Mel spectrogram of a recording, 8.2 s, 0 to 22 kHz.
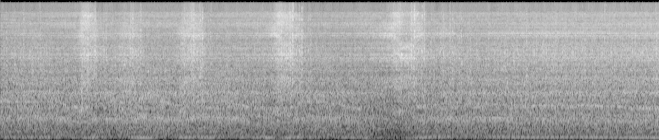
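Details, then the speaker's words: Restored 1970s–80s GMC truck first running after nearly 40 years, blue smoke from oil burning off the manifold, possibly needing more timing; weak, faltering idle with repeated hissing air surges, suspected severe vacuum leak, source unknown. "Yeah, I don't know what that is, but it is a hectic vacuum leak, wherever it's coming from."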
